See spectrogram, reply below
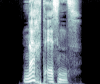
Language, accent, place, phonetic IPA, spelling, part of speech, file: German, Germany, Berlin, [ˈnaxtˌʔɛsn̩s], Nachtessens, noun, De-Nachtessens.ogg
- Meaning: genitive singular of Nachtessen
